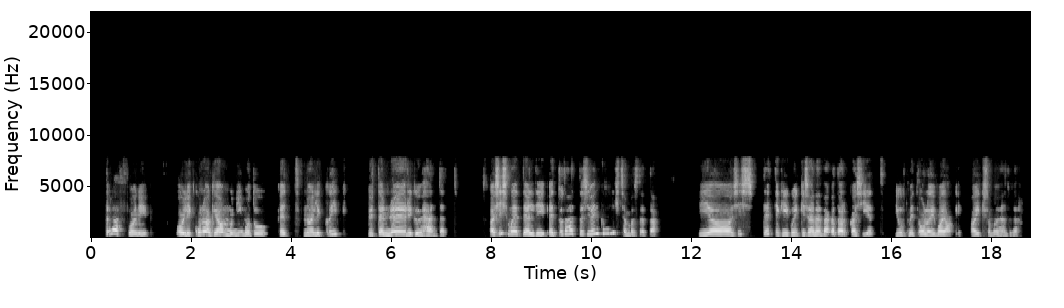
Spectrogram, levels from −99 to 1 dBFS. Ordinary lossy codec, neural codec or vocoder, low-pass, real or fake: none; none; none; real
